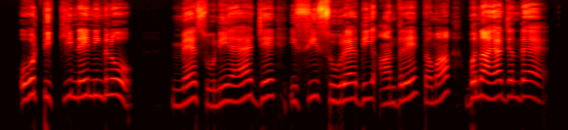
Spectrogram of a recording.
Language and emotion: Dogri, disgusted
